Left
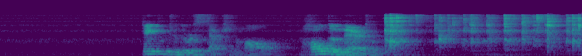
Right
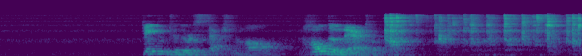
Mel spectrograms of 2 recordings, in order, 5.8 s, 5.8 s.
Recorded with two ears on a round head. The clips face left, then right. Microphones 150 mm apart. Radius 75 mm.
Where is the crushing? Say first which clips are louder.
Left 1 dB; 25° left (ahead or behind), 1.5 m.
